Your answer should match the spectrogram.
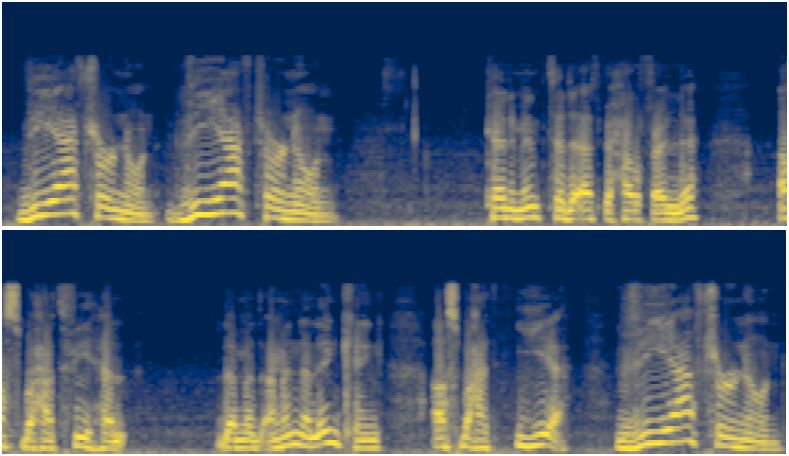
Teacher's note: Linking the to a word that begins with a vowel sound except long e a requires pronouncing the final sound of the word as the the final the pronouncing the final sound of the word the as a long e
